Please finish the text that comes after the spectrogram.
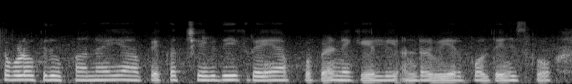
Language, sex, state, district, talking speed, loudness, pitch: Hindi, female, Haryana, Rohtak, 180 wpm, -17 LUFS, 195 Hz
